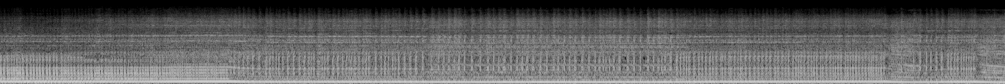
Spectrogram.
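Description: A racing kart's two-stroke engine, exhausting through an expansion-chamber pipe, running at a steady moderate speed while the kart rolls slowly on a wet track. Its note eases down slightly about two seconds in and wavers near the end.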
